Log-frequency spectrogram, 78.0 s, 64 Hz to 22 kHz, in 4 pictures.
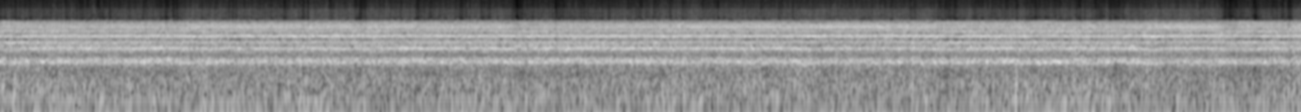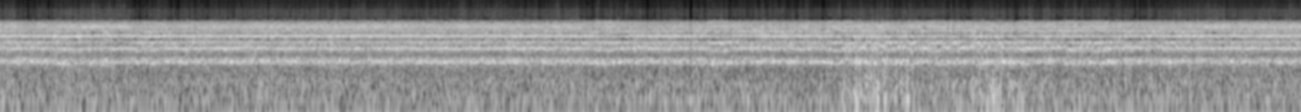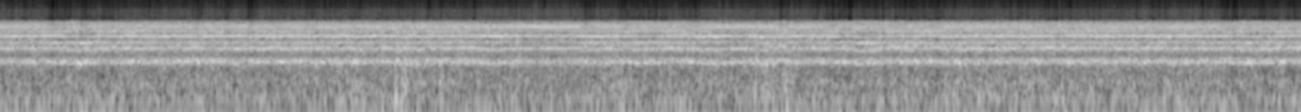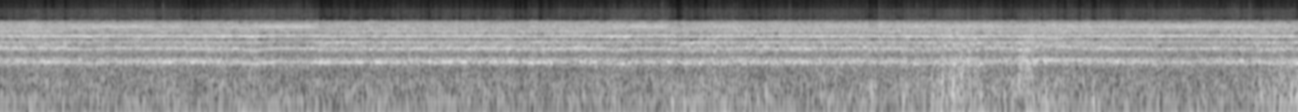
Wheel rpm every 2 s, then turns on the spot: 230, 230, 230, 230, 230, 230, 230, 220, 230, 230, 230, 230, 230, 230, 230, 230, 210, 220, 230, 230, 230, 240, 230, 230, 220, 230, 230, 230, 230, 230, 230, 220, 230, 230, 230, 230, 230, 240, 230.
none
